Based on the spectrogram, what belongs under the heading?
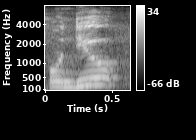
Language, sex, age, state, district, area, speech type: Gujarati, male, 60+, Gujarat, Surat, urban, spontaneous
